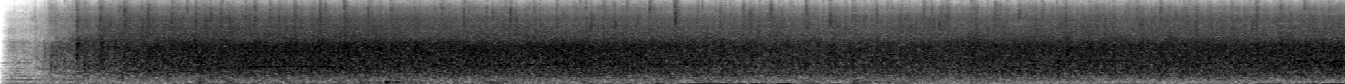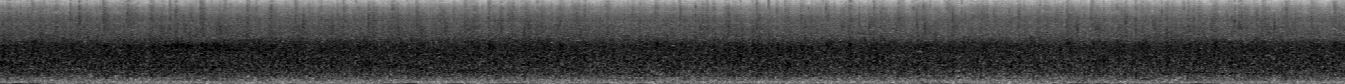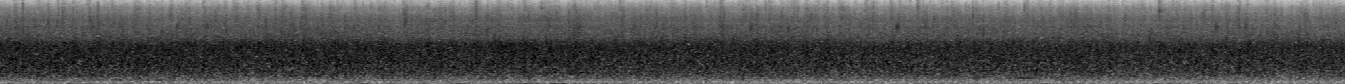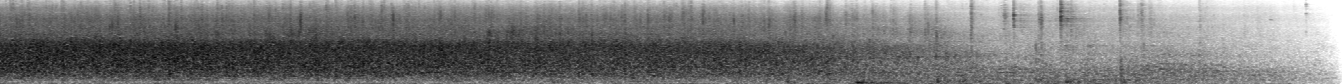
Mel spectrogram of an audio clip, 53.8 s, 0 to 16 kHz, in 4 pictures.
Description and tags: Nearly one minute of applause without talking or other sounds, although there is some muted cheering. The audience of about 750 was recorded inside the sanctuary of a large church following a Christmas-themed concert in December 2018. Microphones included were two AKG C 414 B-ULS multi-pattern large diaphragm condenser mics placed far right and far left, one RØDE NT4 stereo condenser mic in the middle, and a Sony PCM-D1 field recorder at the far back of the venue.
applauding, applause, audience, clap, clapping, concert, crowd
